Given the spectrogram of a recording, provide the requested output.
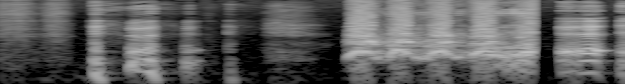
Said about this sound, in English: Old man done had a dog. It was a bow wow here and a bow wow there.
